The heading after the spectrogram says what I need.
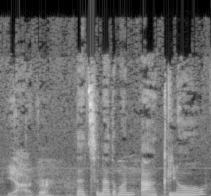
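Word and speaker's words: Knoll: g e r yoger that's another one uh canol k n o l l canol it's pronounced canol yes now give me those are the beautiful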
